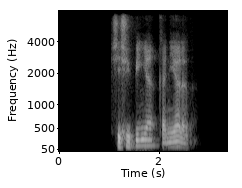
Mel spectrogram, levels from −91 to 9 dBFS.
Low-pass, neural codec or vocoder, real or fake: 7.2 kHz; codec, 16 kHz in and 24 kHz out, 0.9 kbps, LongCat-Audio-Codec, fine tuned four codebook decoder; fake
